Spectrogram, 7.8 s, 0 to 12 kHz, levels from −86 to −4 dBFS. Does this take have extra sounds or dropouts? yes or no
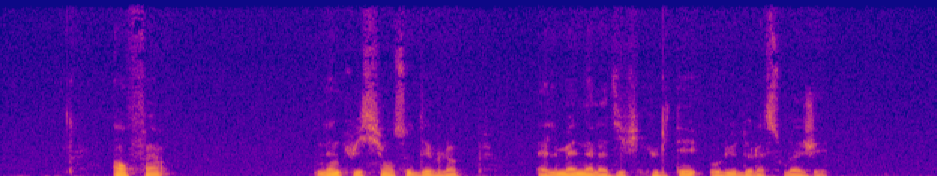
no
